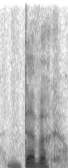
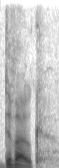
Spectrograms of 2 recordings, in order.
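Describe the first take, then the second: First: The second syllable has a short vowel. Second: The second syllable has a long vowel. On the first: This is how local people say it. The speaker calls it right. "It is pronounced Devok Water" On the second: This is how most visitors say it. The speaker calls it wrong. "most people would pronounce it as Devoke"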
